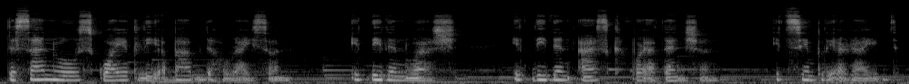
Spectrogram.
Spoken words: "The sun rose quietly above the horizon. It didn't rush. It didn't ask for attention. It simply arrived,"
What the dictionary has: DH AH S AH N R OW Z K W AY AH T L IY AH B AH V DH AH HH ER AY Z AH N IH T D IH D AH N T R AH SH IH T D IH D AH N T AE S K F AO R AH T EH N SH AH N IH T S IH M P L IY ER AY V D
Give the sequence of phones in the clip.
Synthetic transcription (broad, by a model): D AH S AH N R OW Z K W AY AH T L IY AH B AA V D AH HH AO AY S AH N IH T D IH D AH N T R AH SH IH T D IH D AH N T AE S K F AO R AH T EH N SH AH N IH T S IH M P L IY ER AY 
